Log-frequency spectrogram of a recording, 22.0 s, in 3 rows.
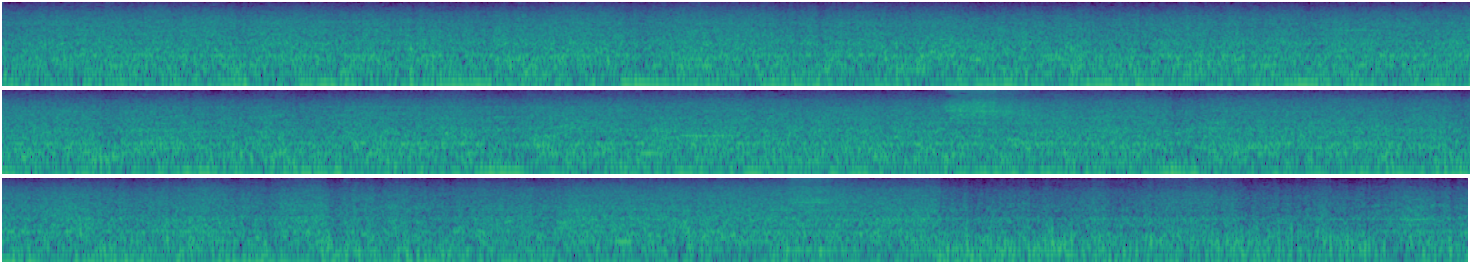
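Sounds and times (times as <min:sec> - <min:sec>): electric train rumbling: 0:00.0 - 0:22.0
short hisses: 0:12.0 - 0:12.5, 0:18.6 - 0:19.0.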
